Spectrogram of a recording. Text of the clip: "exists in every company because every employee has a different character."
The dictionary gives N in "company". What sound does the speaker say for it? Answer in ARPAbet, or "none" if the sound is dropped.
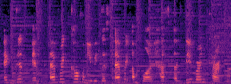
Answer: N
